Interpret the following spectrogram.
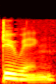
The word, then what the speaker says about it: doing: and done and then there's a stress in doing because it's a two syllable word we want to have a stronger emphasis on the first syllable do doing and then we've got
